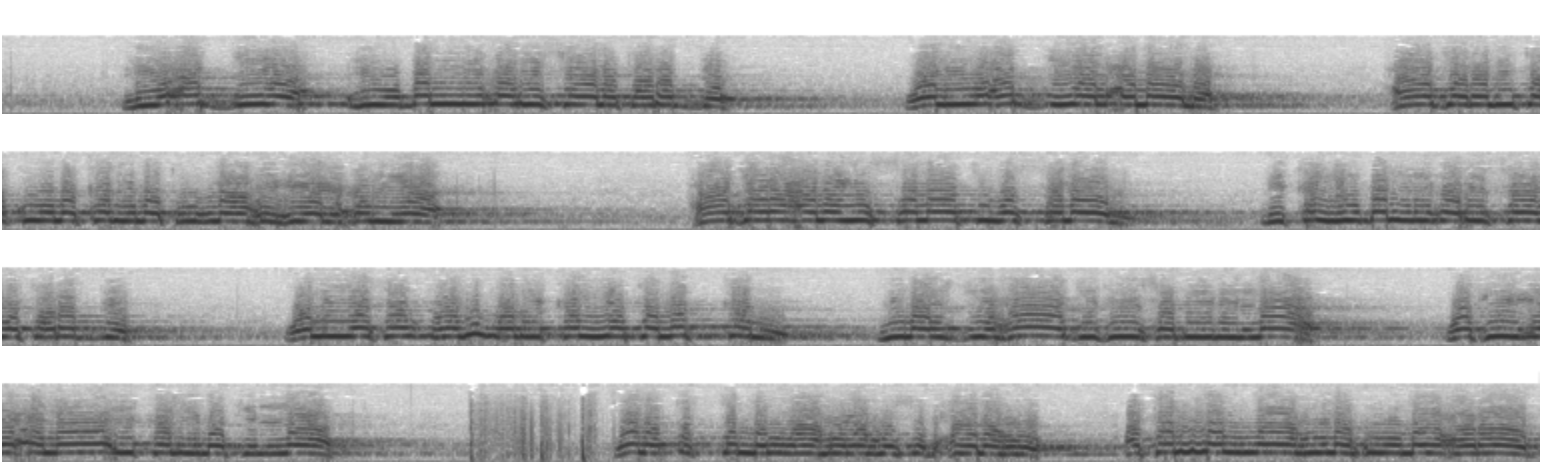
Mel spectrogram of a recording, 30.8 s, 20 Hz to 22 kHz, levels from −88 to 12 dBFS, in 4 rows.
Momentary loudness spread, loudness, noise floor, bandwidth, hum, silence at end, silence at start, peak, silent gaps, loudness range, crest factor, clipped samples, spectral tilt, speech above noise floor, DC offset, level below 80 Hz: 12 LU; -16 LUFS; -40 dBFS; 7.4 kHz; none; 0 s; 0 s; -4 dBFS; none; 2 LU; 12 dB; under 0.1%; -6.5 dB/octave; 25 dB; 0.8%; -50 dBFS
